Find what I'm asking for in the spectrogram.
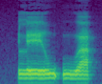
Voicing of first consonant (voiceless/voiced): voiced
